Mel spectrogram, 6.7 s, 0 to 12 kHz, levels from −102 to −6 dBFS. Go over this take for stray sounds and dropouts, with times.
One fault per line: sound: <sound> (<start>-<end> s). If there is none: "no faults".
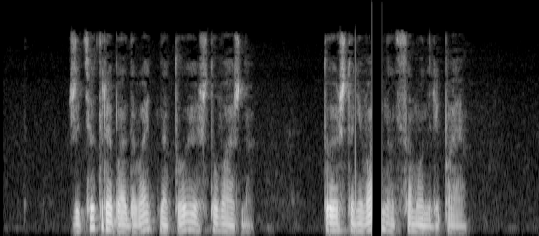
sound: dropout (4.6-4.8 s)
